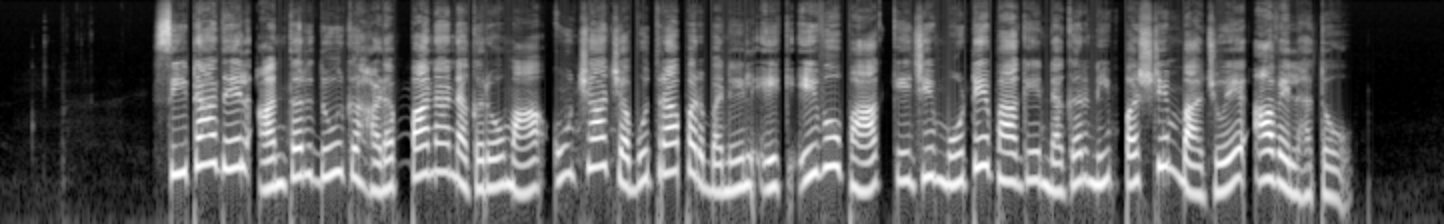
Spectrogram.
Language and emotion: Gujarati, neutral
